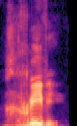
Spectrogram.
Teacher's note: Sometimes H isn't a strong enough sound, and I need to find alternatives, like this voiceless vowel. The _0 is an undocumented feature that makes a sound voiceless.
